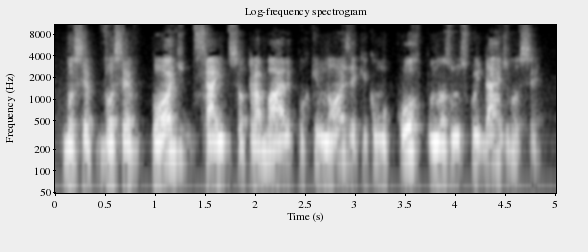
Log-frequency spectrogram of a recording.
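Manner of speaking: ordinary talk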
